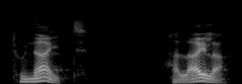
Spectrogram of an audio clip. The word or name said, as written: tonight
